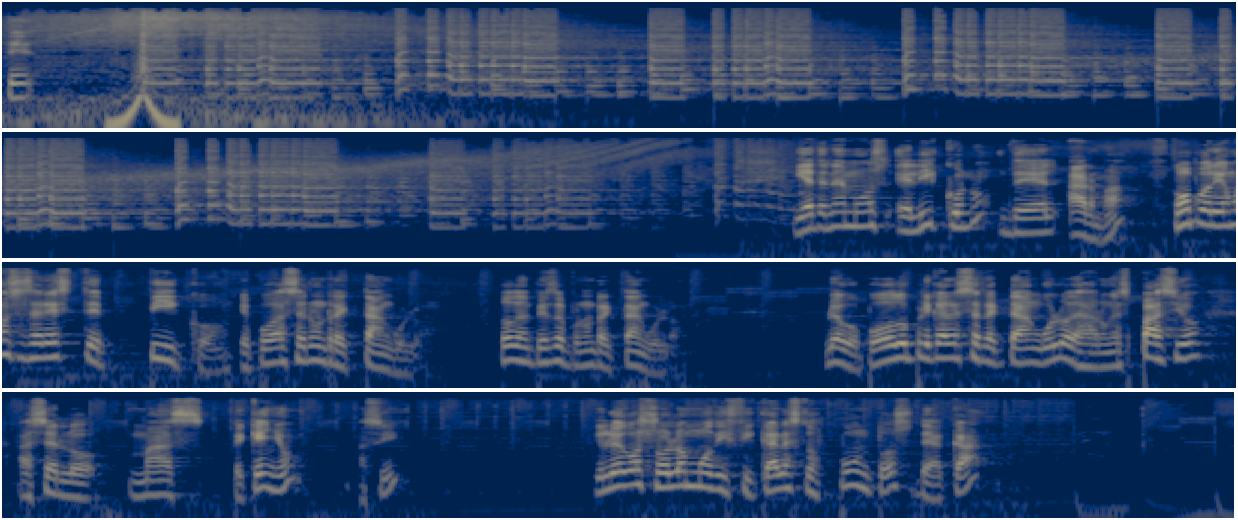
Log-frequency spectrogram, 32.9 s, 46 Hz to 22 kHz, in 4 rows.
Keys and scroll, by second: 0.0-6.5 typing, 3.0 ctrl+z, 4.7 ctrl+z, 7.2 ctrl+z, 7.9 ctrl+c, 8.0 ctrl+z, 8.9-11.3 typing, 9.4 Caps_Lock, 12.8 v, 15.9 space, 17.9 m, 21.7 v, 25.5 ctrl+z.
